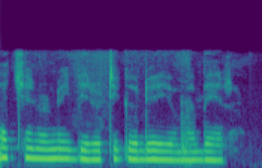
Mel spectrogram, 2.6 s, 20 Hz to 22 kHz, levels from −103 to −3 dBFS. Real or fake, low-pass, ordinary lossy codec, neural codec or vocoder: real; 7.2 kHz; none; none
